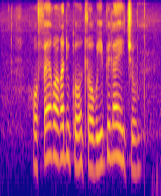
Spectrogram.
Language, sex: Northern Sotho, female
